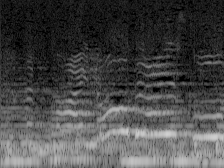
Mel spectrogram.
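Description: Operatic soprano singing over instrumental accompaniment; about a second in her voice rises to a long held note with vibrato.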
